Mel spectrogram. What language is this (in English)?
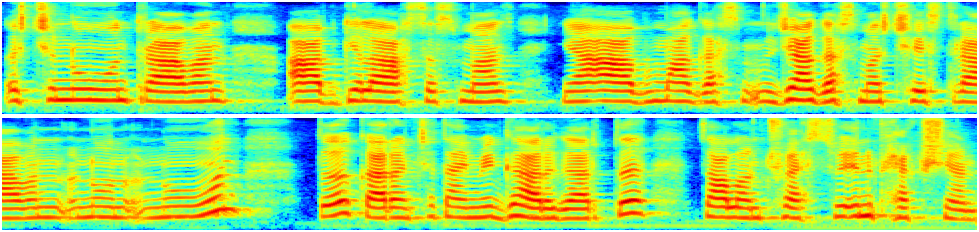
Kashmiri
